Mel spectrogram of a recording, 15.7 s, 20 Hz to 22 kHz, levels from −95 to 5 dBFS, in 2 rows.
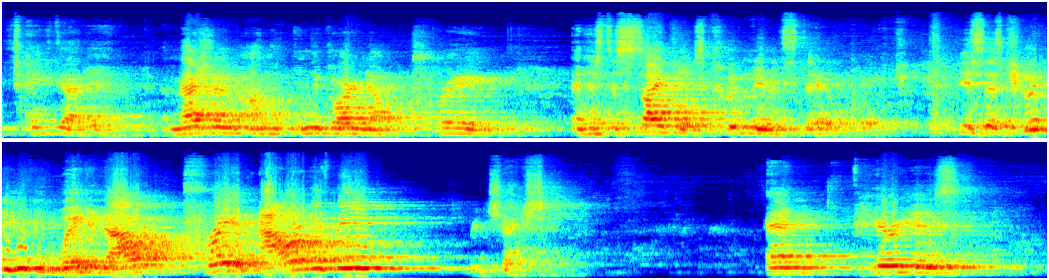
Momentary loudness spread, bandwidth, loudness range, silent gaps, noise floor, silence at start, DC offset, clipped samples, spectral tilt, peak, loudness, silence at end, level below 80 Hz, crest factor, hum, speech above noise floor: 19 LU; 13 kHz; 7 LU; none; -57 dBFS; 0 s; under 0.1%; under 0.1%; -5.5 dB/octave; 0 dBFS; -11 LUFS; 0.2 s; -50 dBFS; 12 dB; none; 46 dB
